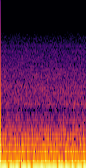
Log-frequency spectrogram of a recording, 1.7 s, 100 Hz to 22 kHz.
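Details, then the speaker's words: 2007 Jeep Grand Cherokee SRT-8 6.1L Hemi at idle, stock, drives poorly: a lumpy uneven idle with stumbling dips from a cylinder 1 misfire. "And I noticed when I was pulling it in that it doesn't idle very well. It just doesn't drive well."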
